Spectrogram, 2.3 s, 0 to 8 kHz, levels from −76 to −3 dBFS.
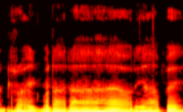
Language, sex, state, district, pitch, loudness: Hindi, male, Chhattisgarh, Kabirdham, 110 Hz, -15 LUFS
